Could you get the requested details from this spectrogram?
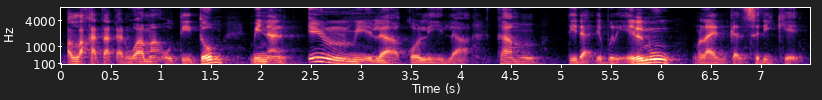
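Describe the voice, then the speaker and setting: A man's voice: deep voice, very animated, normal speed. A man giving an informal religious talk, emphatic and colloquial, with frequent "ya" and "nah" tags. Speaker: religious preacher.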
